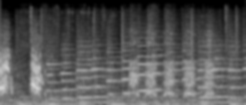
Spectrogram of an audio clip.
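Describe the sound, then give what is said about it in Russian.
A small dog named Kusachka barks and yips in a quick, excited series of sharp bursts, two early ones and then a rapid run, over a faint steady tonal background, as it rushes after someone and the rope tied to its collar pulls taut. “Трос, привязанный к ошейнику собаки, натянулся.”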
